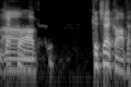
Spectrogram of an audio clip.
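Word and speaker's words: Kochetkov: I know Carolina has the Kiochkev or whatever, however you pronounce his last name, Kachekov. That's right.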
